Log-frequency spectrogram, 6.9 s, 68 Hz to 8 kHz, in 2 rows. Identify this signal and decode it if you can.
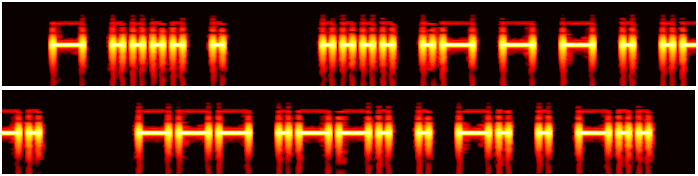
Morse code, heard as a keyed tone, about 24 wpm, 700 Hz. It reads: THE HATTER OPENED
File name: 07-Chapter-07 24 WPM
